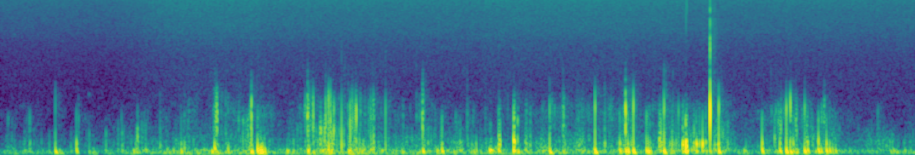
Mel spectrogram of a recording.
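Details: Adult's empty stomach after only a large cup of coffee all day, at day's end: loud continuous gurgling and bubbling rumbles with sharp pops, hunger borborygmi.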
